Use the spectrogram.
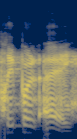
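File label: "AAA", English speech; Allied Flight; DCS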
